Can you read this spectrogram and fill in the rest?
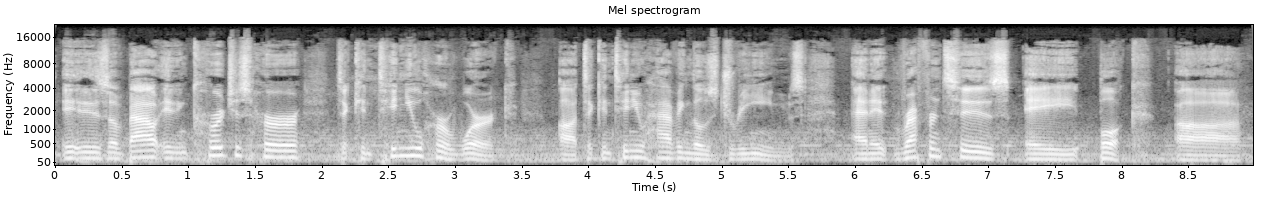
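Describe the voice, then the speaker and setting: A man acting as game master, narrating a horror tabletop game and slipping into casual improvised asides. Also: medium pitch. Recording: music bed behind voice.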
